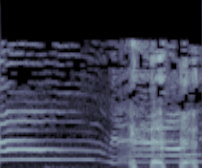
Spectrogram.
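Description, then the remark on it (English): A voice imitates a cat meowing: a long drawn-out meow that sags in pitch, followed by a few quick, bouncy mews in a rhythmic burst, fairly loud. “Meow, meow.”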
